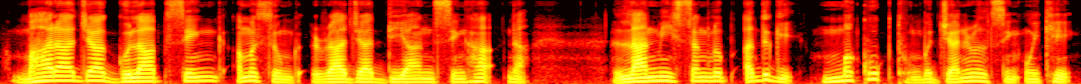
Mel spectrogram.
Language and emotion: Manipuri, neutral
